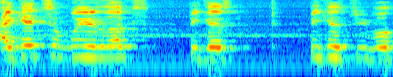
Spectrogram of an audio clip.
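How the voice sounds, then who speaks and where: A man talks very slowly at a high pitch in an American accent. Noticeable background noise can be heard. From Burke, Virginia. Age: 30s. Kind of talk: interview answer. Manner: halting, repetitive.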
